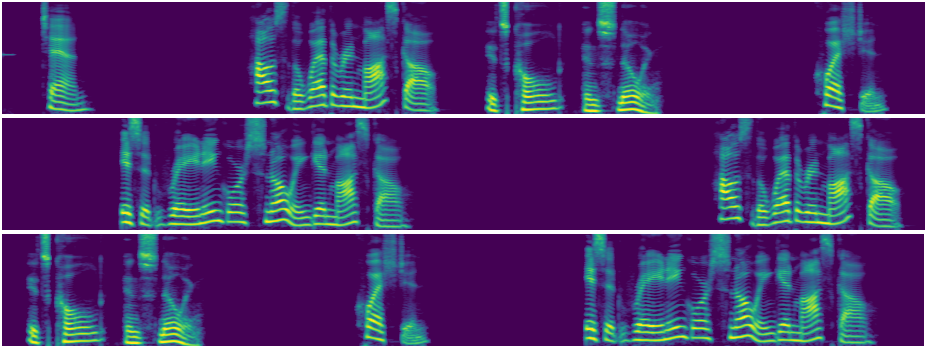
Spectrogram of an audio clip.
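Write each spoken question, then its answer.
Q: Is it raining or snowing in Moscow?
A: It's snowing.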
